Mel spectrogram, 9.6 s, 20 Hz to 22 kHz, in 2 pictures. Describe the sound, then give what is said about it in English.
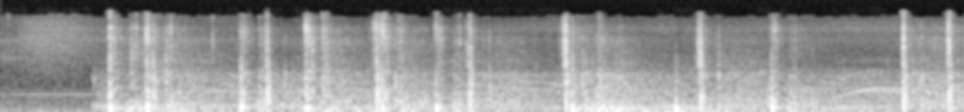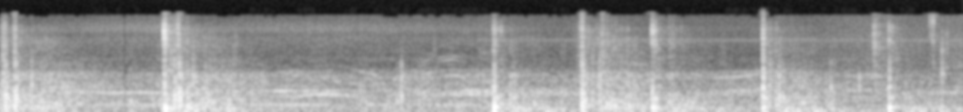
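Fireworks explode in the sky in Iran during celebrations of the 37th anniversary of the Islamic Revolution, in a rapid, irregular barrage of sharp bangs and crackles, some loud, others softer, with faint voices audible in the background. “As in each year, fireworks lit up the sky and people went onto roofs and chanted Allahu Akbar, or God is the greatest.”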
